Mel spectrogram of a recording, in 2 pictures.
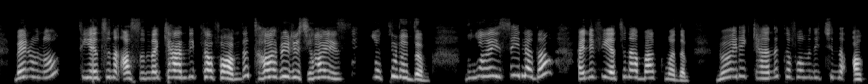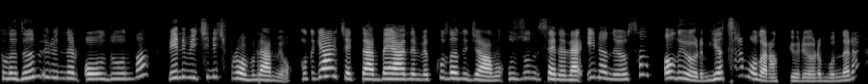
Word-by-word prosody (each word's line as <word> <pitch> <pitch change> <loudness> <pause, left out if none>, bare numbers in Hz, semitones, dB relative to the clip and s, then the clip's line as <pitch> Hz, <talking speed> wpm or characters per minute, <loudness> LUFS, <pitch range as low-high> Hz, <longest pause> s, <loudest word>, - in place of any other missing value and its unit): Ben 315 +4 +4
onu, 335 -1 -4 0.3
fiyatını 315 0 0
aslında 275 +2 +2
kendi 320 +2 +3
kafamda 310 -1 +5
tabiri 340 +2 +3
caizse, 265 -2 -1 0.2
yatırdım. 310 - 0 0.4
Dolayısıyla 375 +3 -1
da, - - +5 0.3
hani, 290 +6 +2
fiyatına 330 0 +2
bakmadım. 255 - 0 0.3
Böyle 345 +8 -2
kendi 285 +5 -1
kafamın 335 -3 -8
içinde 310 0 -11
akladığım 265 +6 0
ürünlerim 295 -6 -5
olduğunda 255 - -1 0.2
benim 320 +2 0
için 330 +3 -7
hiç 345 - -11
problem 220 -8 +1
yok. 155 - -11
Bunu 265 - -9
gerçekten 265 -11 +3
beğendim 245 -2 +4
ve 230 - -2
kullanacağıma 230 -8 0
uzun 265 +2 -10
seneler 220 -4 +2
inanıyorsam, 290 - -5 0.2
alıyorum. 250 - 0
Yatırım 285 - -3
olarak 175 - 0
görüyorum 160 -1 -6
bunları, 175 +6 -4
280 Hz, 135 wpm, -21 LUFS, 245-330 Hz, 0.4 s, kafamda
